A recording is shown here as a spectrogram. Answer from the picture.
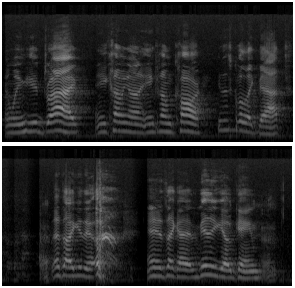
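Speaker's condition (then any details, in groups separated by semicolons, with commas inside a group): Cerebral palsy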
